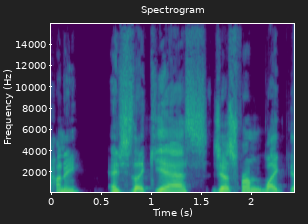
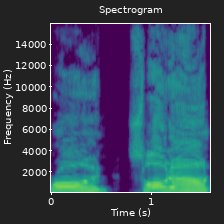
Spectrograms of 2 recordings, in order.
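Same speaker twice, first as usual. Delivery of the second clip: put-on scream, higher; 12 semitones higher, 4 dB louder than usual. Retelling a scene where a character runs from a mob: imitating a character screaming. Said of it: "And he's screaming at her".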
